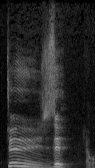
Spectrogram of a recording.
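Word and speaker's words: chanteuse: 요거를 샹뚜즈라고 발음하시면 돼요.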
